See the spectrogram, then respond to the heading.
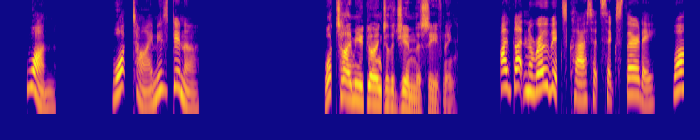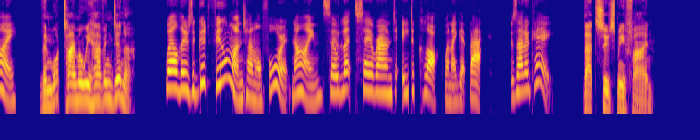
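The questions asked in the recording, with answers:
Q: What time is dinner?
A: around 8 o'clock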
